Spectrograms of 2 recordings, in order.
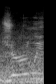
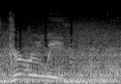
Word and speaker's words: Giruli: And Travis, I'd just like to say, for anybody at home, that is not Giruli, that is Giruli. With a hard G.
